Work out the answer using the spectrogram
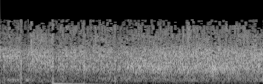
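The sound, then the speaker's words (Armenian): Members of parliament applauding in a parliamentary session: dense, even clapping from many hands, steady throughout, with no talk. “Հայաստան Դաշինքի երկու բացակա պատգամավորների անունները հնչելից խմբակցության պատգամավորները ոտքի կանգնեցին ու ծափահարեցին։”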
